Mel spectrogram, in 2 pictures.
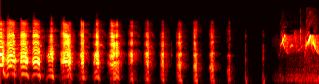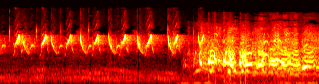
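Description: A rapid 'ha-ha-ha' laugh sound effect fading away over about three seconds. After a brief silence comes quick, repeated high bird chirping, about four chirps a second, which gives way near the end to a busier mix of bird calls.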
